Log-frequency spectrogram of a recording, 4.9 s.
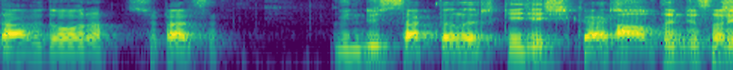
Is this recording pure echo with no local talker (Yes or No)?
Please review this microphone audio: Yes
